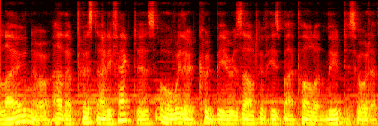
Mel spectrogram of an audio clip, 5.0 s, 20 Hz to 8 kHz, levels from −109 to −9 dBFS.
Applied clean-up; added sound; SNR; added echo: none; Organ; 17 dB; reverberation time 0.3 s.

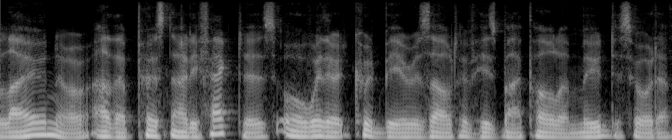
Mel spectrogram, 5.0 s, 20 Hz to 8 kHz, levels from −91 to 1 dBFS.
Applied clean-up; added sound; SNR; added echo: none; none; none; none.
